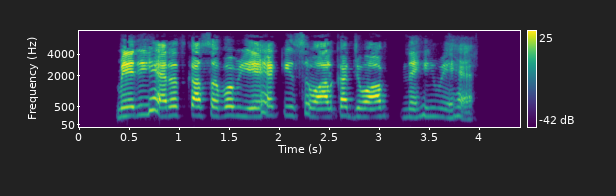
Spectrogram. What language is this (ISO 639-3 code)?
urd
